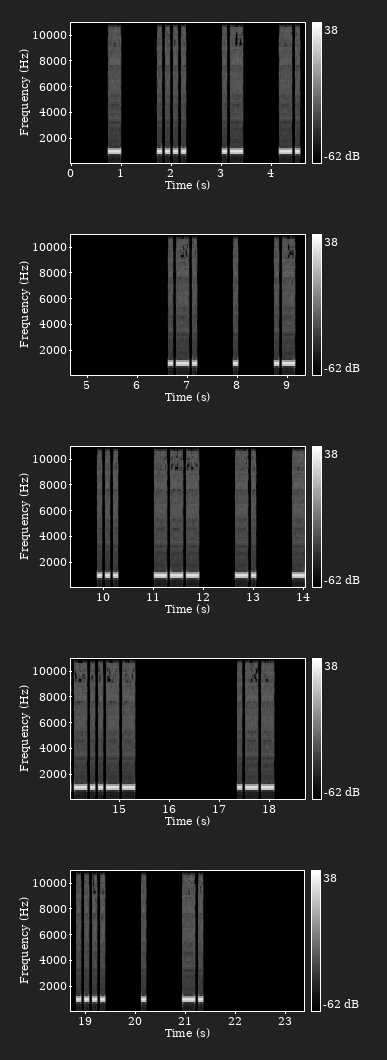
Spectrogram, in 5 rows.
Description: Morse code, heard as a keyed tone, about 15 wpm, spaced as for 8 wpm, 1000 Hz. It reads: THAN REASON, WHEN
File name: qotdfiles / 8wpm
